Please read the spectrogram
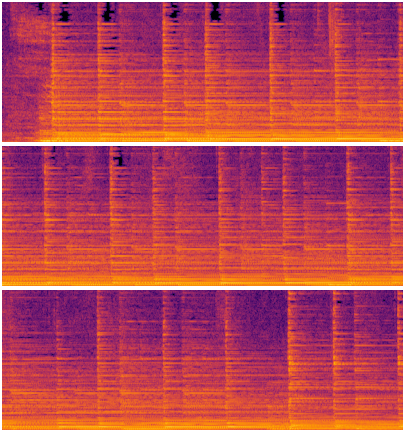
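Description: Piano-voiced keyboard playing the opening chords of a song, starting suddenly about half a second in, with full, held chords that change every second or so and no singing.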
